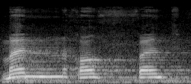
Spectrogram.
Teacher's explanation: Nun sukun bertemu dengan kha. Murni di nun sukunnya. Tetap ada gunnah di nunnya, sekadarnya saja. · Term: ikhfa halqi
